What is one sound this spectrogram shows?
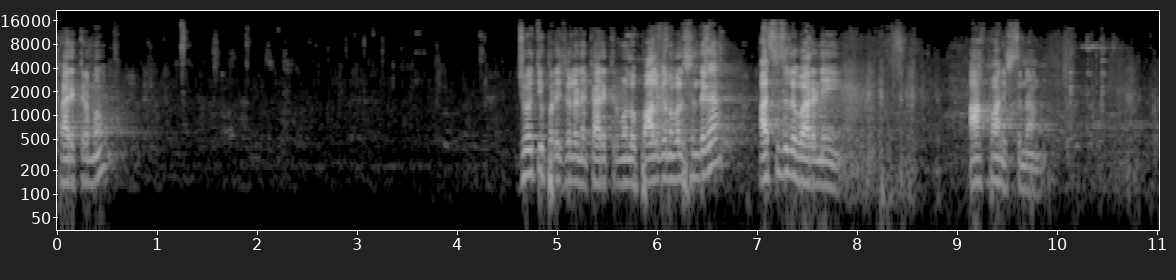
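A man speaks loudly over a loudspeaker in an echoing hall.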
